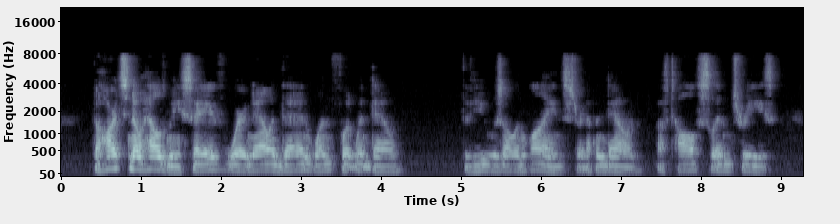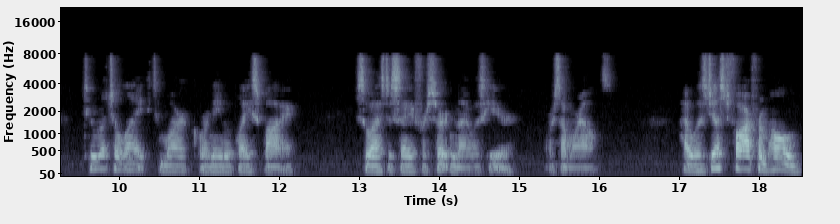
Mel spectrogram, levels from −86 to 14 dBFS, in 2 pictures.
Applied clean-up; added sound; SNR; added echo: none; none; none; none.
